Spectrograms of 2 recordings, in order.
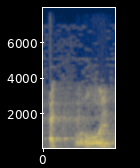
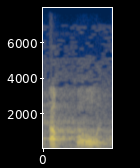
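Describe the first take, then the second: First: Said in the usual way. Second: تكفرون with ك turned into ق; mispronounced ك. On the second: Shown as a demonstration. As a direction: say تكفرون as "taqfurun". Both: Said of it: "تقرأ لحنا".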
